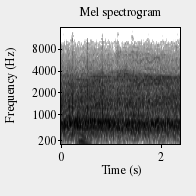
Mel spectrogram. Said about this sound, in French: Et il reçoit chaleureusement les applaudissements ici.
